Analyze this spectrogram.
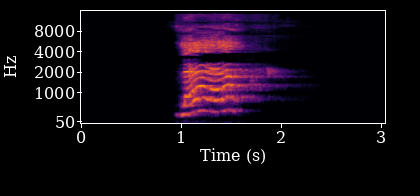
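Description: A young woman calls out loudly.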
